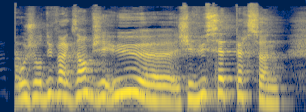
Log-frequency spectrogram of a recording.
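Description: Her voice fairly high in pitch, a woman speaks with a dark, mellow tone. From Lebanon (Zahle). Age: 50s. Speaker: oncology nurse. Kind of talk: testimony. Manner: hesitant, many fillers.

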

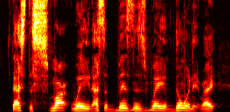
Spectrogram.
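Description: A man with an American accent, high-pitched, at a moderate pace, in a dry, close sound with no echo. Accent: urban street speech, own way of talking. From US urban neighborhood. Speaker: real estate investor. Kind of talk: casual chat. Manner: animated.

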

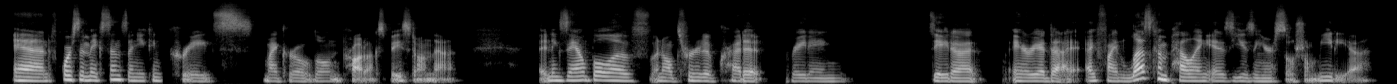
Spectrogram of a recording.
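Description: A woman speaks at a moderate pace in a plain, everyday voice, fairly low in pitch with ordinary pitch variation. The recording is very clean, with a silent background. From US Midwest. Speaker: angel investor. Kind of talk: podcast interview. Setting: call.

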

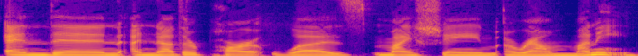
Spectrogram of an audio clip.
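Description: With an unremarkable speaking voice, a woman talks in a fairly low pitch and fairly even intonation. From US South, small-town Tennessee. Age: 30s. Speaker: coach and author. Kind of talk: casual interview conversation.

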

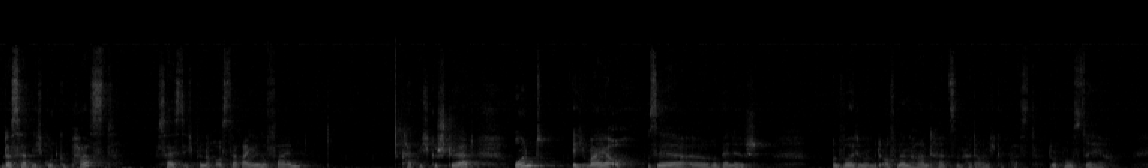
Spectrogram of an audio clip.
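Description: Animated in tone with a fairly high pitch, a woman talks at a fairly quick pace with ordinary pitch variation, big swings in loudness and long, frequent pauses. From Berlin, Germany. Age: 40s. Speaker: dance teacher. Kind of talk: podcast interview.

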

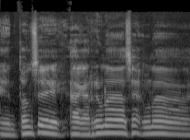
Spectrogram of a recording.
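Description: The voice belongs to a man. It pitches fairly high. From Puerto Rico, Río Piedras. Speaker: brewery co-founder. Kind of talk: interview conversation. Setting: beer shop.

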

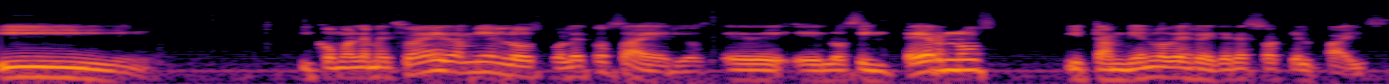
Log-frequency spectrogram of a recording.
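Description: Here a man speaks with a medium pitch at a fairly slow pace. His pitch swings very widely. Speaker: tour operator. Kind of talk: interview.

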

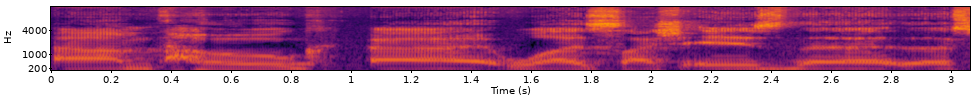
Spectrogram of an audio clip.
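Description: With noticeable background noise and audible room echo, a man is recorded. He speaks with an American accent. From US South and Orange County, California. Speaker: entrepreneur. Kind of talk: interview.

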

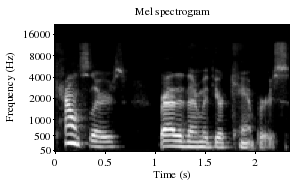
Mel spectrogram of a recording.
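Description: A woman with an unremarkable speaking voice, fairly low in pitch and with ordinary pitch variation, talks over a quiet background. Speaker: recreation specialist, former camp director. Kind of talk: casual interview. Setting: remote recording.

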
